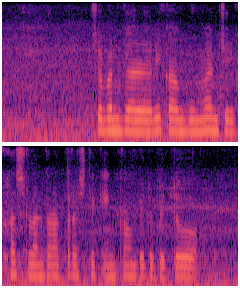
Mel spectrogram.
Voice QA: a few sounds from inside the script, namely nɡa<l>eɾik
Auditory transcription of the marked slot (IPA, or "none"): l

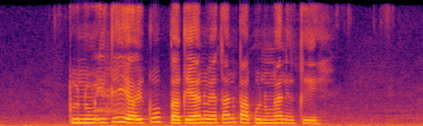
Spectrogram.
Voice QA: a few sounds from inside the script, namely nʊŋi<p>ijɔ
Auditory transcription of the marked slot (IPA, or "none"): k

